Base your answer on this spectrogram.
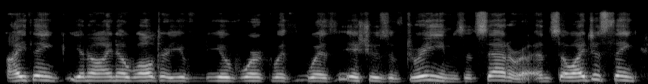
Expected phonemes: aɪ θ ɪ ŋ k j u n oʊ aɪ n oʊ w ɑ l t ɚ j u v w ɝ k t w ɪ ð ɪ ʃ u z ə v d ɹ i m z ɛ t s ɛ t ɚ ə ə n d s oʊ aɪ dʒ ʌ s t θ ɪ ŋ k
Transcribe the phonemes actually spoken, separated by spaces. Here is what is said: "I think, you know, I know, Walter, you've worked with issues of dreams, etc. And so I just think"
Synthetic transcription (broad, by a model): aɪ θ ɪ ŋ k j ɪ n oʊ aɪ n oʊ w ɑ l t ɚ j u v w ɝ k t w ɪ ð ɪ ʃ u z ə v d ɹ i m z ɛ t s ɛ t ɚ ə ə n s oʊ aɪ dʒ ʌ s t θ ɪ ŋ k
